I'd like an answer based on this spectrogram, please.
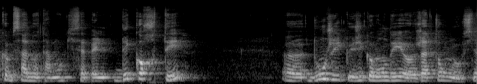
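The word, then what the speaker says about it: Decorté: l souvent comment dire c'est pas que le l se prononce r mais c'est que les deux sonorités sont extrêmement proches je pense qu'ils ont voulu l'appeler décolleté puis lui appeler décorter bon c'est dommage enfin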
